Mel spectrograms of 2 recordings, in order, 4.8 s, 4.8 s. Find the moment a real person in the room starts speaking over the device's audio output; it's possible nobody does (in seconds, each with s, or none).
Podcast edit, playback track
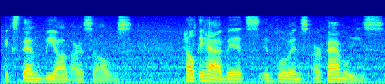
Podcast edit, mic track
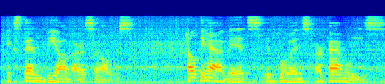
none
